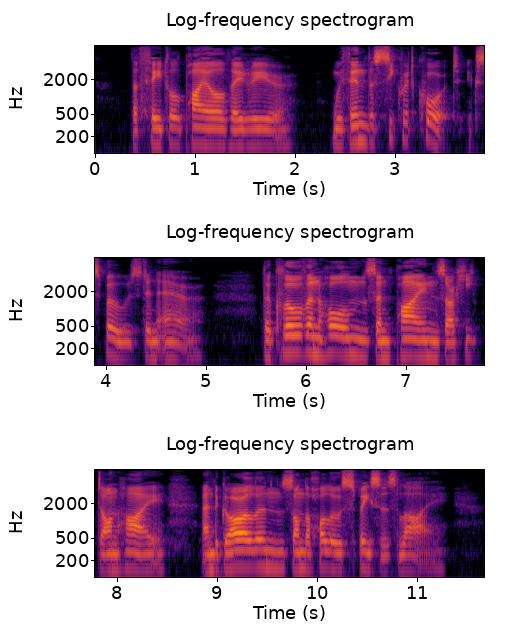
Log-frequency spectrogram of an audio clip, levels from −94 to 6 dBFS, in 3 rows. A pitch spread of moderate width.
No: narrow, 2.3 semitones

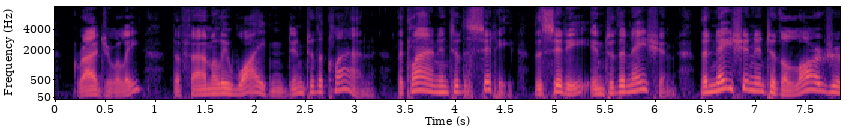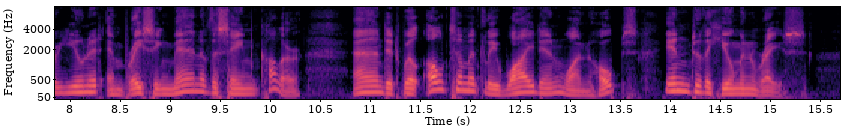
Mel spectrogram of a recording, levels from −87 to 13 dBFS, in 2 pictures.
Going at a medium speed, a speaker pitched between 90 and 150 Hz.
Yes: average, 155 wpm; medium, 140 Hz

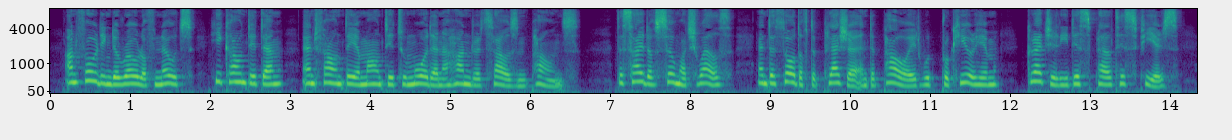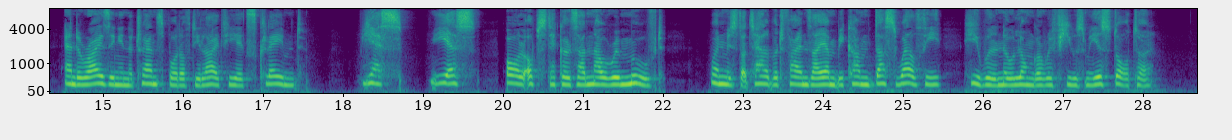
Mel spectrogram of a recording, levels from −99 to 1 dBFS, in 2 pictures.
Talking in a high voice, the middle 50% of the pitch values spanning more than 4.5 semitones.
No: high, 220 Hz; average, 2.9 semitones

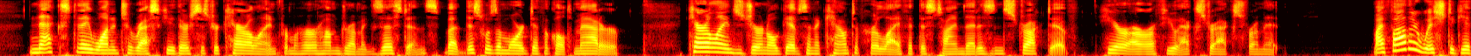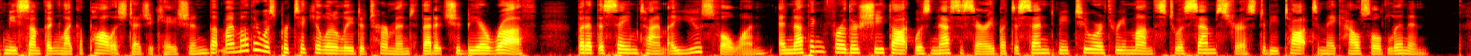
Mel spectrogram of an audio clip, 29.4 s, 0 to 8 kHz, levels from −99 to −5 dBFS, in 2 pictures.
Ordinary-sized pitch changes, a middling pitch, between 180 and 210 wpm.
Yes: average, 3.5 semitones; medium, 160 Hz; average, 195 wpm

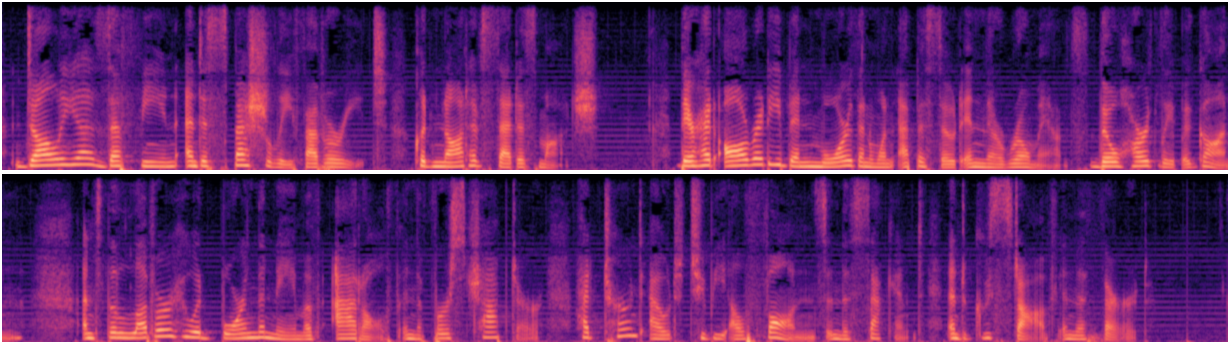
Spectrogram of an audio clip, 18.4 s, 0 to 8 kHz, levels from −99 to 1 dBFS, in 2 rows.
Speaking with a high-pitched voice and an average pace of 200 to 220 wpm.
No: high, 210 Hz; average, 175 wpm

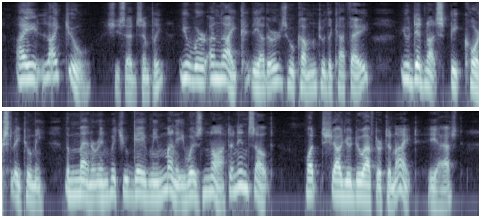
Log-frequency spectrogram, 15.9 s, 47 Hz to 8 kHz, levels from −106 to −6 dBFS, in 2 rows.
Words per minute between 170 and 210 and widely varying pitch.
No: average, 160 wpm; wide, 6.2 semitones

